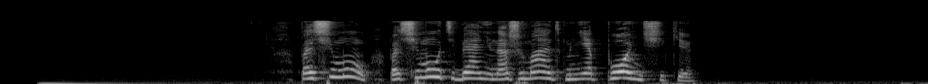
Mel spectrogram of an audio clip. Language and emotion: Russian, angry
